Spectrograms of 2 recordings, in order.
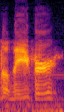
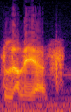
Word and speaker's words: Lelievre: It's anglicized. It's Lelievre, but it's supposed to be pronounced like Lelievre.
